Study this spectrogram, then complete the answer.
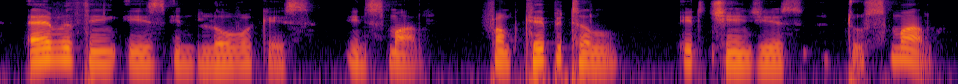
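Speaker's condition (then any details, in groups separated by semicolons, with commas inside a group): No condition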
